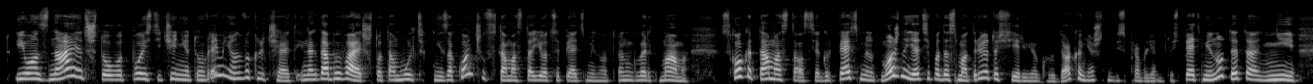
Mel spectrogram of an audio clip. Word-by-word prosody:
и 255 - +1
он 260 0 +4
знает, 315 - +5
что, 220 -2 +1
вот, 220 0 -4
по 260 0 +1
истечении 225 -1 -3
этого 205 +1 -5
времени 405 - -1
он 275 +1 -1
выключает. 240 - -5
Иногда 225 +4 +4
бывает, 250 -8 +5
что, 200 - -7
там, 205 +1 -3
мультик 230 0 -4
не 195 -2 -5
закончился, 290 - -2
там 190 -2 0
остается 190 0 -3
5 170 -2 -5
минут. 165 -2 -10
И - - -8
он 195 0 -5
говорит: 190 -1 -4
"Мама, 190 -3 +1 0.3
сколько 350 0 +2
там 250 0 +4
осталось?" 225 -6 -4
Я 175 - -5
говор: 190 +1 -8
"5 280 +4 +3
минут". 200 -5 -5
Можно 380 - +5
я, 245 -6 +3
типа, 245 -2 -3
досмотрю 220 +3 -1
эту 260 -4 -1
серию? 170 -7 -5
Я 160 - -8
говорю: 145 -1 -14
"Да, - - 0
конечно, 200 -4 -6
без 170 -1 -12
проблем". 155 -2 -11
То 150 - -28
есть 170 - -13
5 225 -1 +2
минут 240 - 0
это 255 -4 +2
не, 200 -1 +1
215 Hz, 235 wpm, -24 LUFS, 185-255 Hz, 0.3 s, знает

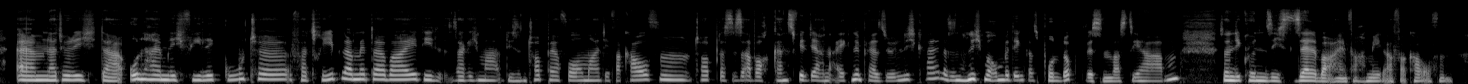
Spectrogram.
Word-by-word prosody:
ähm, 200 -1 +6
natürlich 200 0 +2
da 170 -4 0
unheimlich 220 -3 +5
viele 205 0 +1
gute 230 +2 0
Vertriebler 225 +5 0
mit 235 0 +3
dabei, 225 0 +3
die- 210 -6 -2
sage 190 0 -6
ich 185 - -9
mal- 185 -2 -3
die 165 - -7
sind 160 +2 -7
Top-performer, 185 -3 -4
die 175 - -14
verkaufen 205 +3 -2
Top. 210 -2 -7
Das 190 -2 -6
ist 185 0 -5
aber 185 -1 -4
auch 180 - -8
ganz 185 +1 -2
viel 210 - 0
deren 180 -3 -5
eigene 205 +7 -1
Persönlichkeit. 210 - -5
Das 225 - -2
ist 190 - +2
noch 190 - +3
nicht 235 +1 +6
mal 215 - +4
unbedingt 200 0 -1
das 180 - -10
Produktwissen, 165 -4 -2
was 150 0 -4
die 165 +1 -5
haben. 160 +11 0 0.4
Sondern 190 -1 +7
die 180 - +3
können 175 -1 +3
sich 160 -2 -1
es - - -4
selber 165 -3 +4
einfach 140 +1 -5
mega 155 0 -2
verkaufen. - - -7
195 Hz, 195 wpm, -27 LUFS, 175-215 Hz, 0.4 s, Sondern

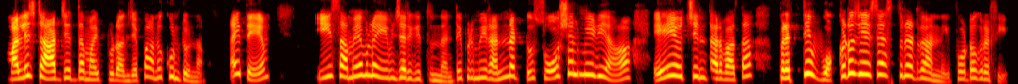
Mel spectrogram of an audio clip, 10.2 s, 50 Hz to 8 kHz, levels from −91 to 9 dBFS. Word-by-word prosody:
మళ్ళీ 275 +8 +7
స్టార్ట్ 255 +1 +7
చేద్దామా 270 -5 -2
ఇప్పుడు, 220 -2 -5
అని 185 +1 -10
జెప్పి 190 - -5
అనుకుంటున్నా. 280 - -6 0.3
అయితే, 415 - +1 0.7
ఈ - - +4
సమయంలో 365 +3 +2
ఏం 280 - -6
జరిగుతుంది 240 -9 -6
అంటే, 160 - -17
ఇప్పుడు 285 -1 -7
మీరన్నట్టు 290 +1 -1 0.2
సోషల్ 400 +9 0
మీడియా, 345 - -1 0.5
ఏఐ 350 +5 +4
వచ్చిన 335 -2 -2
తర్వాత, 235 +2 0 0.4
ప్రతి 285 +10 +6 0.2
ఒక్కడు 410 +6 +2
చేసేస్తున్నాడు 375 -4 0
దాన్ని. 185 - -7
ఫోటోగ్రఫీ. 250 -1 -6
285 Hz, 145 wpm, -22 LUFS, 245-350 Hz, 0.7 s, మళ్ళీ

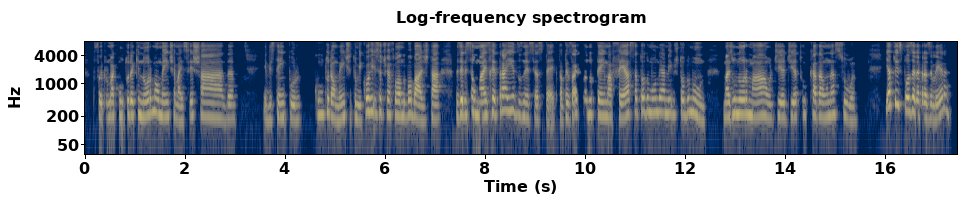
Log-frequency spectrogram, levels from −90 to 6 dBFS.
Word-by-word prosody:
Foi 195 -2 -3
pra 195 0 -12
uma 200 0 +2
cultura 210 +2 -1
que 215 - -6
normalmente 210 -1 -1
é - - -6
mais 160 -2 -2
fechada, 190 -4 -2 0.5
eles 170 0 -1
têm 195 0 -4
por, 175 -2 -5 0.2
culturalmente 210 -4 -3
tu 190 - -7
me 175 -1 -3
corrige 250 +5 +2
se 245 - -1
eu - - -9
tiver 230 -1 -3
falando 210 -2 -1
bobagem, 190 -6 +2
tá. 180 -2 +2 0.3
Mas 200 +2 0
eles 220 -1 +10
são 255 - +2
mais 205 +1 +3
retraídos 260 -2 +1
nesse 190 -3 0
aspecto, 175 +1 0
apesar 195 -2 0
que, - - -7
quando 225 0 -6
tem 210 -2 0
uma 195 -1 -1
festa, 220 +5 +2
todo 250 +1 -2
mundo 245 +1 -3
é - - -1
amigo 235 -2 -4
de 220 - -14
todo 230 0 -3
mundo, 200 -9 -3 0.3
mas 200 +1 +2
o 230 - 0
normal, 215 -3 +1
o 185 - -8
dia 195 +1 -3
a - - -3
dia, 200 +1 -4
tu 220 +1 -13
cada 210 -2 +1
um 195 0 -6
na 215 +2 -2
sua. 200 -8 +1 0.6
E - - +2
a 335 - +9
tua 370 +2 0
esposa, 265 -8 +5
ela 235 -4 +5
é - - 0
brasileira? 200 +6 +1
210 Hz, 210 wpm, -24 LUFS, 195-230 Hz, 0.6 s, eles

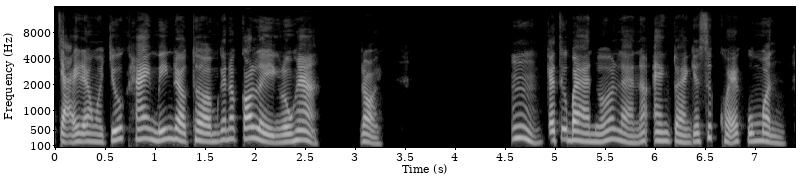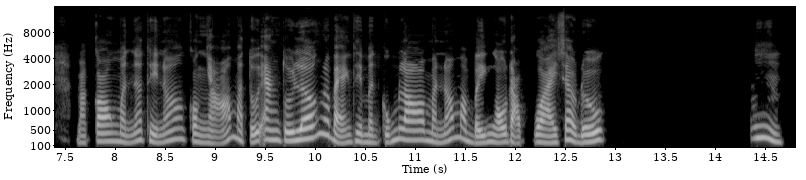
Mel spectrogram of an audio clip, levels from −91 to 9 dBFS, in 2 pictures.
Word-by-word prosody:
chạy 200 -1 +1
ra 210 0 +2
ngoài 195 -2 -4
trước, 240 +9 +1
hái 270 +1 +4
một 250 - -1
miếng 250 +4 +1
rau 235 -5 +4
thơm 205 -2 +1
cái 250 - -2
nó 275 - 0
có 275 +1 +4
liền 195 -10 +1
luôn 200 +2 +2
ha. 240 -2 +3 0.4
Rồi. 190 -6 -1 1.3
Ừm, 270 - -2
cái 230 +1 +3
thứ 260 +2 -2
ba 230 -4 +4
nữa 205 +6 -1
là 210 -8 -2
nó 210 +5 -3
an 225 -1 -1
toàn 195 -4 -1
cho 205 +1 -2
sức 300 +7 -6
khỏe 210 - -1
của 210 0 -4
mình, 205 -8 -2 0.3
mà 175 - -6
con 210 +2 +1
mình 190 -3 -4
á, 235 +3 -2
thì 200 -4 -1
nó 235 +9 -4
còn 200 -3 -2
nhỏ, 160 - -2
mà 270 - -2
tuổi 190 -2 -1
ăn 250 -2 +1
tuổi 225 -1 +3
lớn 275 +8 +5
đó 375 - 0
bạn 175 - +1
thì 210 - -1
mình 180 -2 -4
cũng 210 +8 -3
lo 245 -2 +3
mà 220 -4 -2
nó 205 +9 -3
mà 285 -3 -2
bị 170 -5 0
ngộ 185 -1 +1
độc 195 -5 -1
hoài 180 -2 +2
sao 240 +3 +1
được. 195 +6 +3 1.5
Ừm. 290 -7 -1
210 Hz, 240 wpm, -25 LUFS, 190-245 Hz, 1.5 s, lớn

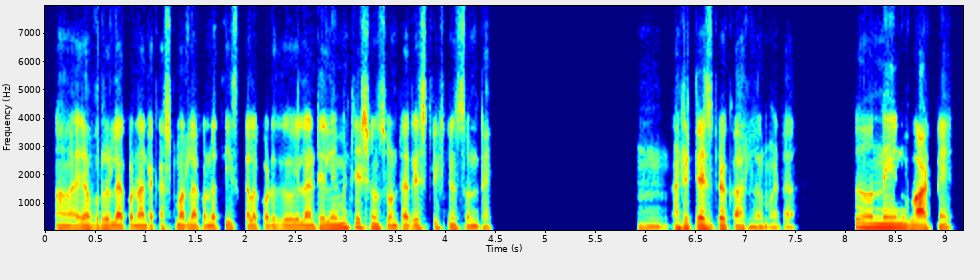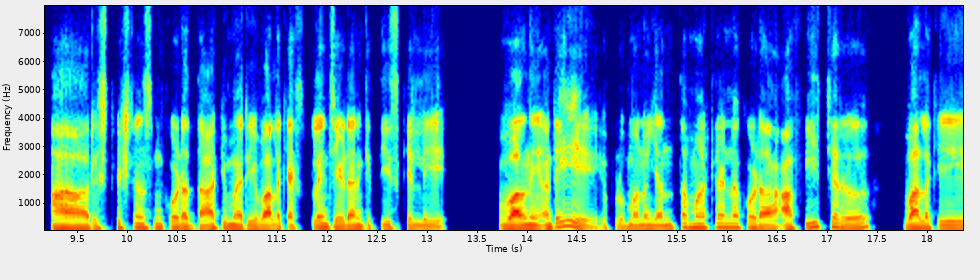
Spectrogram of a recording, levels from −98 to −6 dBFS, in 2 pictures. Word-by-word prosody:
ఆహ్, 105 -1 -1
ఎవరు 110 +1 -2
లేకుండా, 105 0 0
అంటే 105 - -2
కస్టమర్ 110 -1 -2
లేకుండా 100 0 -2
తీసుకెళ్లకూడదు. 100 -1 -4
ఇలాంటి 110 +2 0
లిమిటేషన్సుంటాయి. 120 -6 0
రిస్ట్రిక్షన్స్‌ 120 +1 -4
ఉంటాయి. 95 -2 -5 1.5
హ్మ్. 95 -5 -6
అంటే 115 +1 +1
టెస్ట్ 115 -3 +4
డ్రైవ్ 120 -2 +2
కార్లన్నమాట. 145 +8 -4 0.7
సో, 145 - -2 0.2
నేను 125 0 +4
వాటిని 110 +1 +5 0.3
ఆ - - +6 0.3
రిస్ట్రిక్షన్స్‌ని 125 +2 -3
కూడా 125 -1 +3
దాటి 115 +4 +2
మరి 115 0 0
వాళ్ళకి 110 0 +2
ఎక్స్‌ప్లేయిన్ 130 +3 -1
చేయడానికి 115 -2 +1
తీసుకెళ్ళి, 110 -3 -4 0.8
వాళ్ళని 120 +1 +7
అంటే 140 +8 +1 0.4
ఇప్పుడు 115 +1 -9
మనం 110 0 -1
ఎంత 120 +5 -4 0.2
మాట్లాడినా 140 +1 -1
కూడా, 110 -4 +2 0.2
ఆ - - +2
ఫీచరు 150 -4 -1 0.6
వాళ్ళకి 120 0 +2
115 Hz, 125 wpm, -24 LUFS, 105-125 Hz, 1.5 s, వాళ్ళని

